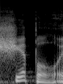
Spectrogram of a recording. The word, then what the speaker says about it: SHPO: The mansion is on the National Register of Historic Places and thus is under the eye of the State Historic Preservation Office, or SHPO, pronounced SHPO in government acronym alphabet soup lingo.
